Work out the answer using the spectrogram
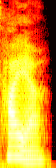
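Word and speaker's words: Haigha: happy his name is haya he pronounced it so as to rhyme with mayor i love my love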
